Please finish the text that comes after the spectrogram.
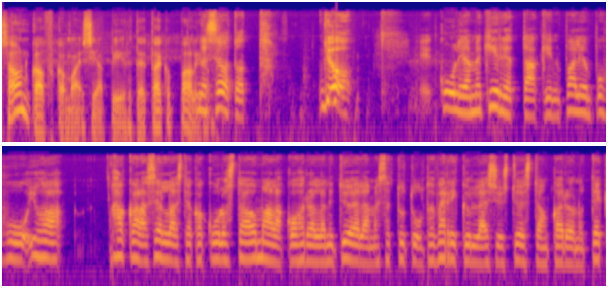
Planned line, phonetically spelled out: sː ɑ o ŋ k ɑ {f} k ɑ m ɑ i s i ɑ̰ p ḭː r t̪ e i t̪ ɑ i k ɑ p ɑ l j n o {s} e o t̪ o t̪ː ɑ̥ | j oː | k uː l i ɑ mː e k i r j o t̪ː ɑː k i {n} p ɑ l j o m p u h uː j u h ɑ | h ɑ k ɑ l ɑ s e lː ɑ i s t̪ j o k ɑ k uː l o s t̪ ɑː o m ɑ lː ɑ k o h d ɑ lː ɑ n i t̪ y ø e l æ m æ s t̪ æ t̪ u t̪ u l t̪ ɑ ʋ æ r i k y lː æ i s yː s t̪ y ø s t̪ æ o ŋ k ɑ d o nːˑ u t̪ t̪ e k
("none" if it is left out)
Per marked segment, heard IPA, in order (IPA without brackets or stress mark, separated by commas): f, s, n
